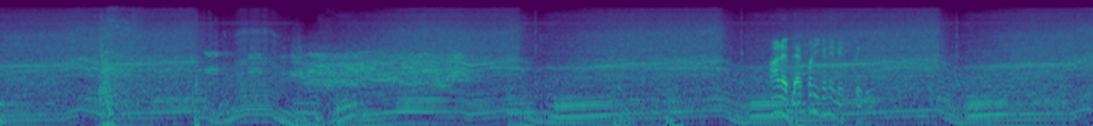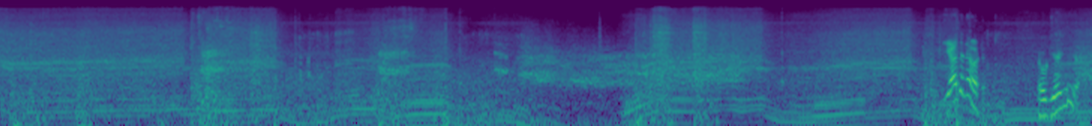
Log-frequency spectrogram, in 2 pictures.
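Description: A car engine hums and revs as it drives along.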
